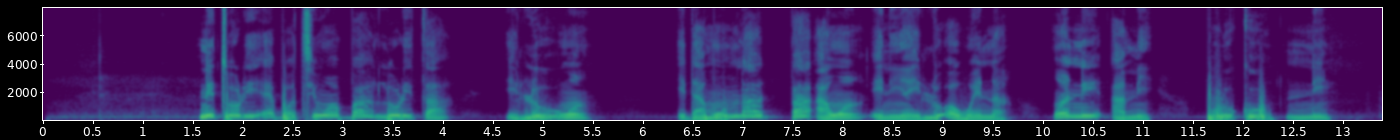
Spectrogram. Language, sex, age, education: Yoruba, male, 46-60, tertiary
